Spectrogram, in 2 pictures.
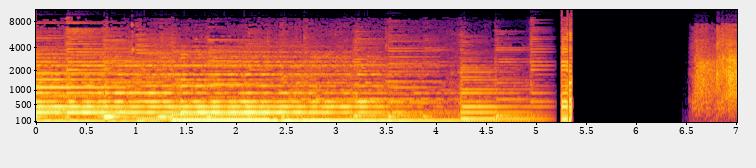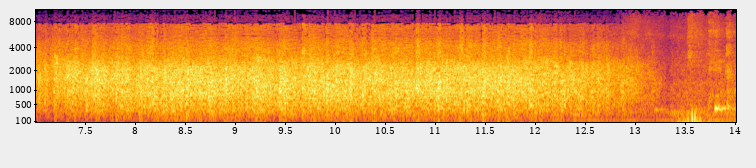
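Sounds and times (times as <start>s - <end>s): applause: 6.5s - 13.3s.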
